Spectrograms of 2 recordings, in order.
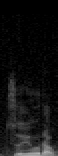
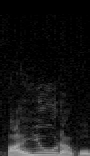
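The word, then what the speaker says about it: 梅雨: 단어를 쓸 때는 그냥 쯔유라고 합니다. 마다 쯔유 데스네. 그죠? 아직 장마네요. 뭐 이렇게 쓰는데 이게 유독 다르게 바이우라고 발음이 되는 때는 그 TV 뉴스, 텔레비 뉴스 일기예보에서 장마 전선이라는 단어를 쓸 때는요.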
